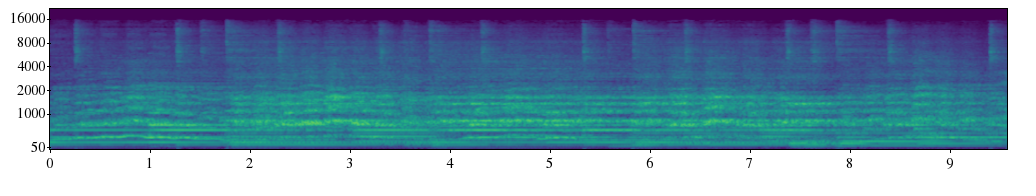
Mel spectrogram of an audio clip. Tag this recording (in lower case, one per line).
music
choir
